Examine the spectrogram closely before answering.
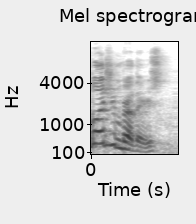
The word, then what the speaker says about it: Bludgeon Brothers: It's the Bludgeon Brothers. No, it can't be the Bludgeon Brothers. There's no B in Brothers. The B is silent. Yeah.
